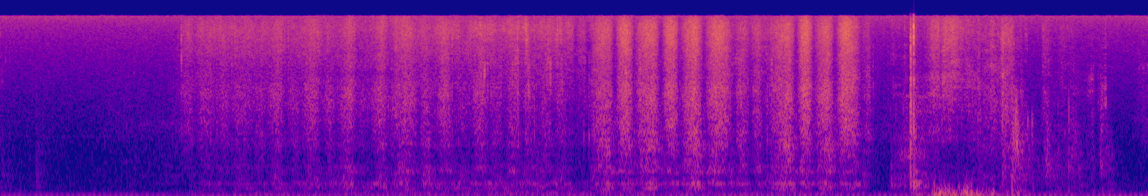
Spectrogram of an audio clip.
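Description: A baren rubbing over the back of a sheet of paper laid on an inked woodblock in Japanese hand printing. The rubbing starts about a second and a half in and runs in quick strokes of about four a second through the middle. A louder low bump and paper handling come near the end as the printed sheet is lifted off the block.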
